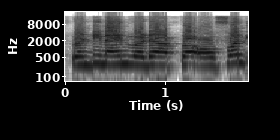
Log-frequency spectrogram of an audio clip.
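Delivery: ordinary talk, nothing marked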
